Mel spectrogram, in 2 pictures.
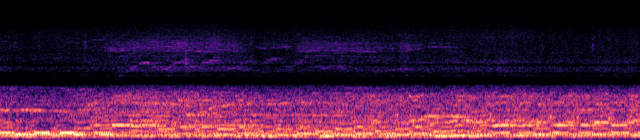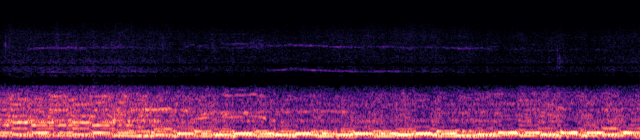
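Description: Electric bass guitar played solo live, a run of low notes repeating in an even pattern, dull and thin in the highs.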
